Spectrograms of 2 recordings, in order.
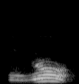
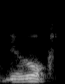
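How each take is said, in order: First: The name ends with a vowel sound. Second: The name ends with a ks sound. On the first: The speaker calls it right. "It is French, and it is pronounced the roux" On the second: The speaker calls it wrong. "It is not pronounced the rooks"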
